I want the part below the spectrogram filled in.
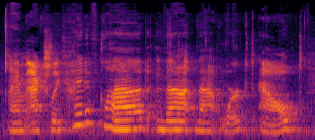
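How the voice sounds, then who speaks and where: A woman's voice: mid-range voice, lively intonation, unhurried, fairly bright tone, a little hiss or hum. A young woman chatting casually about a crafting project at home, slightly congested and rambling with lots of fillers. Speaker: craft vlogger. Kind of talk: casual chat.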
